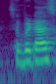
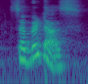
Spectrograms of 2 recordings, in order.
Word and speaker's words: sabotage: सबेटाज। सबेटाज का प्रोनाउंसिएशन क्या है? सबेटाज। क्या है? सबेटाज। अब इसको लर्न कैसे करेंगे?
